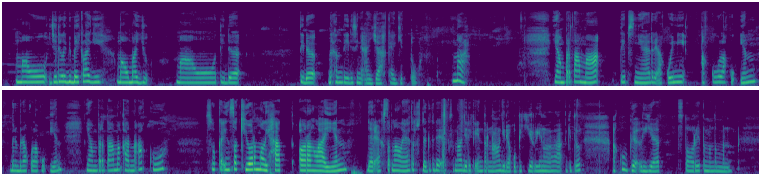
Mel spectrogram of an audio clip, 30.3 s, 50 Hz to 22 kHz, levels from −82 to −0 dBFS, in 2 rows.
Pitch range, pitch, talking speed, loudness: 220-255 Hz, 235 Hz, 115 wpm, -31 LUFS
